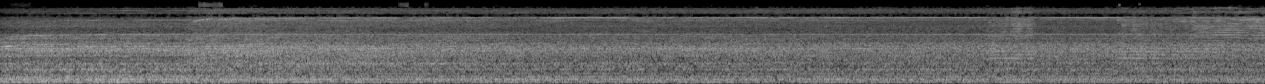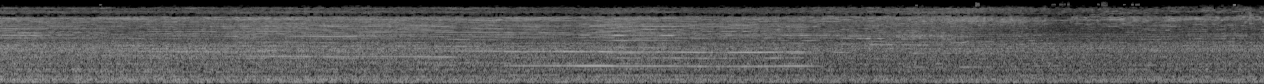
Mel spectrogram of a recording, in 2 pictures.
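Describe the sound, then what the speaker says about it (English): Two Dremel rotary tools run at once, cutting during a power entry module installation on a WRL Globe Champ, a steady loud high-pitched whine and grinding hum that holds for the whole stretch with no talking. "Got the Dremel tool. We're going to be double fisting this mamma jamma. So it's going to get noisy."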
